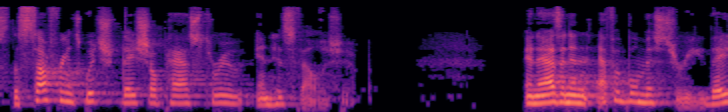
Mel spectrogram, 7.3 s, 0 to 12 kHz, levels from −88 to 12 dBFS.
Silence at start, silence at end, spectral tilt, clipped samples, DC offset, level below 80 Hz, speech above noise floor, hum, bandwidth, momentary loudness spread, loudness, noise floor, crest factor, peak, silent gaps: 0 s; 0 s; -4 dB/octave; under 0.1%; under 0.1%; -64 dBFS; 32 dB; none; 10.5 kHz; 14 LU; -22 LUFS; -54 dBFS; 20 dB; -4 dBFS; 3.78-4.16 s, 4.86-5.23 s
